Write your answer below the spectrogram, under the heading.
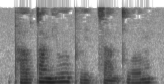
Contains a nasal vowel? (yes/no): no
